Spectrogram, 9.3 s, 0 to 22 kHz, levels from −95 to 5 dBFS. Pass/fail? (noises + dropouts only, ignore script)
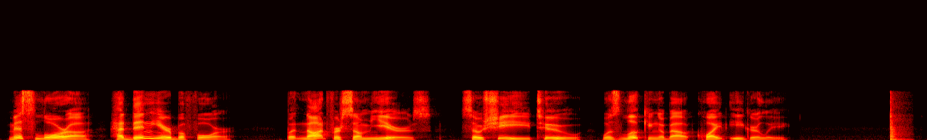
fail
